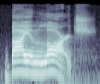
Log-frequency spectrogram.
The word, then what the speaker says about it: by and large: So you stress the first word, then you reduce the middle word, right? The conjunction or the preposition, and then you stress the second word, whereas the second word is usually stressed a bit more.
